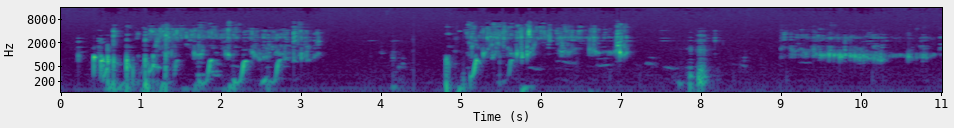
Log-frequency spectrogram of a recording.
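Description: Liquid glugs and splashes as scotch whisky is poured into glasses in several bursts, with pauses between pours and a final trickle, fairly clear with no talking.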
